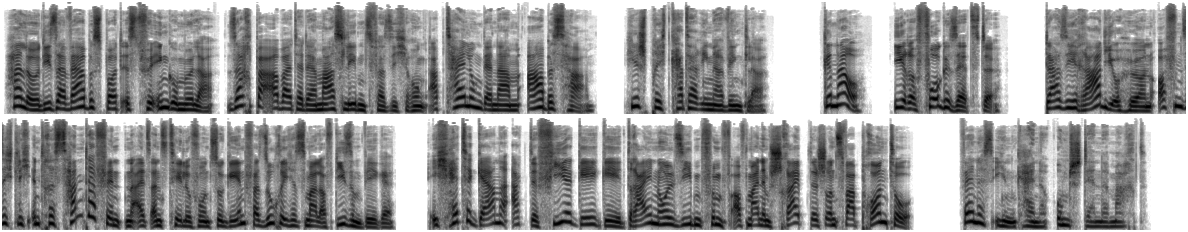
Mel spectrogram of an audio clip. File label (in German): radio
